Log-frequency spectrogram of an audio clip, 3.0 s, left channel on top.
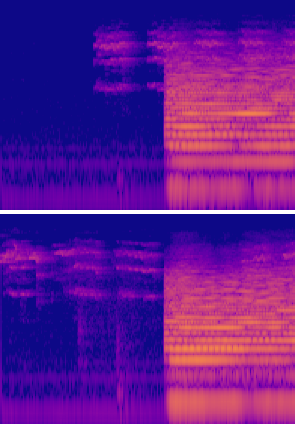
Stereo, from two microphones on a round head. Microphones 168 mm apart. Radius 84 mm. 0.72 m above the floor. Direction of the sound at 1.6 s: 35° right (ahead or behind).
